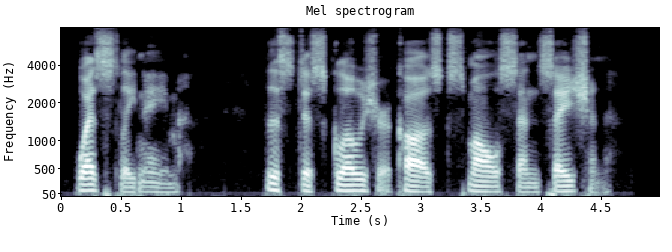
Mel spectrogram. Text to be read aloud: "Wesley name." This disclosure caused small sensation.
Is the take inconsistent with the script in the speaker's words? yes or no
no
